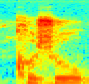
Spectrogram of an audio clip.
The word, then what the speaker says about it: خشوع: उच्चारण पर ध्यान दीजिएगा खुशु खुसू नहीं खुजू खुजू नहीं ठीक है खुशु खुजू जो लोग अरबी उच्चारण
